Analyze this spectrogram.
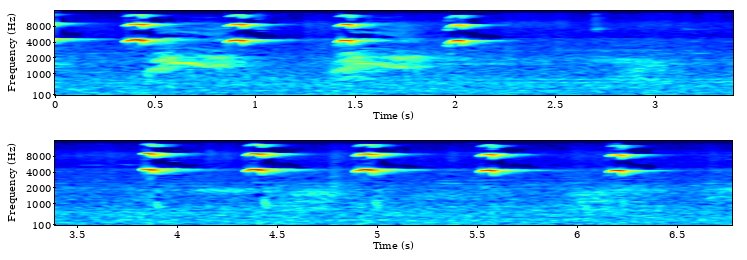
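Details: A shy Indian palm squirrel (Funambulus palmarum) gives loud, sharp, high chirps, about twice a second in two bursts. This is a call used to attract palm squirrels.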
